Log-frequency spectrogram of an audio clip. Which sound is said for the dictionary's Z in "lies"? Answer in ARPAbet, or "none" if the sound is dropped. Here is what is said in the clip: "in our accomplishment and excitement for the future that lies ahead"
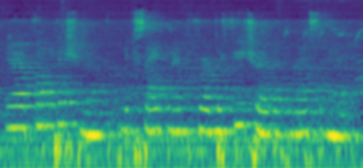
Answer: S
